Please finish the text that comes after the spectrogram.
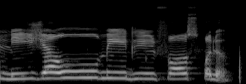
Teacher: وہ لیجو میں جو ہے وہ لین ہے، وہ ساکن سے پہلے یا کے اوپر زبر ہے تو وہ لین کو ہم نے لمبا بھی نہیں کرنا اور جھٹکا بھی نہیں دینا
